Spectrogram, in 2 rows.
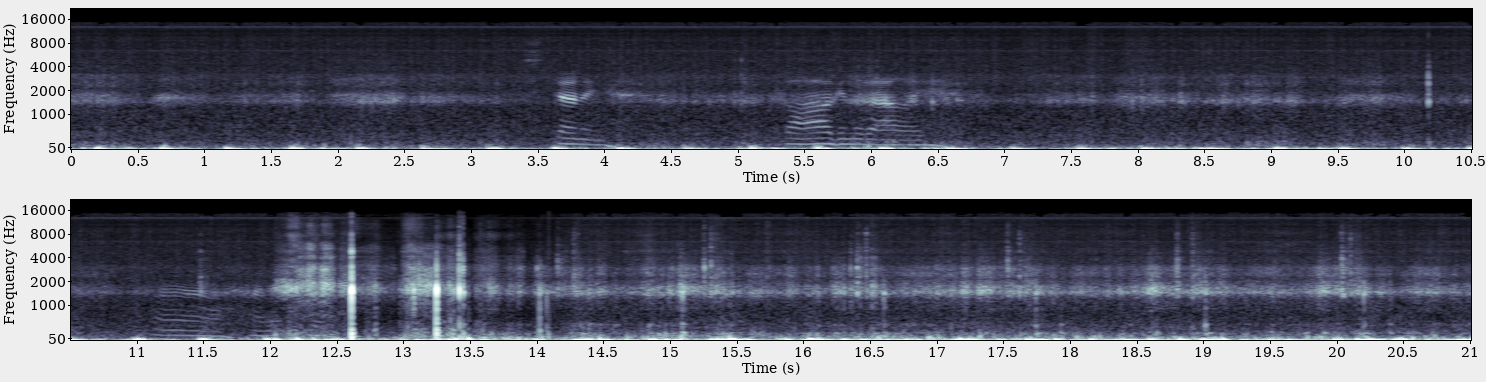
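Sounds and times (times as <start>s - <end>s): wind rumbling on microphone: 0.0s - 21.0s
ski poles clicking: 12.1s - 21.0s.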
